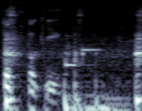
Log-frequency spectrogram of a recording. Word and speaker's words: tteokbokki: But you can get these tteokbokki. It's hard to pronounce, first off. The T is like a hard D. So it's not Tteokbokki.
